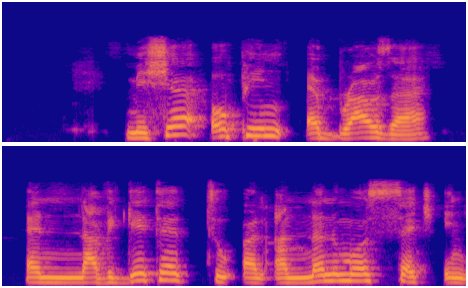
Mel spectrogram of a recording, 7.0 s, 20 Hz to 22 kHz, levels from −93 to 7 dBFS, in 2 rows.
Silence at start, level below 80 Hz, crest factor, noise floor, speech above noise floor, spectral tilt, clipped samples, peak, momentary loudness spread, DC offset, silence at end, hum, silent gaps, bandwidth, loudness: 0.95 s; -62 dBFS; 16 dB; -69 dBFS; 49 dB; -5 dB/octave; under 0.1%; -6 dBFS; 6 LU; under 0.1%; 0 s; none; none; 8.2 kHz; -20 LUFS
